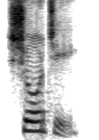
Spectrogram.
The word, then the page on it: shortie: Indian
